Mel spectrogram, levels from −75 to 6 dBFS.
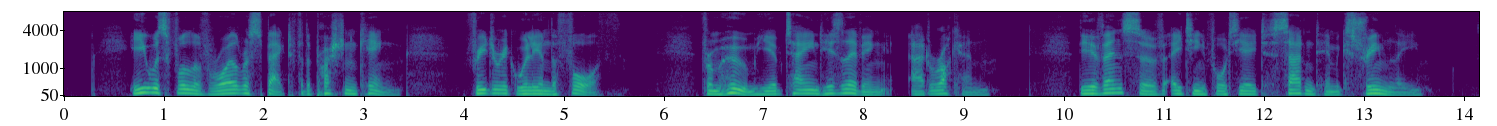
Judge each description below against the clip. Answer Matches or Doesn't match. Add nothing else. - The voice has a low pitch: Matches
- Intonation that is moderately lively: Matches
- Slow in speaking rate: Matches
